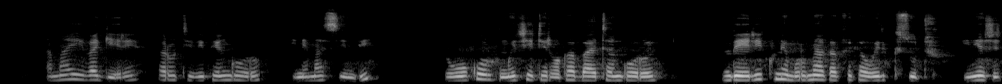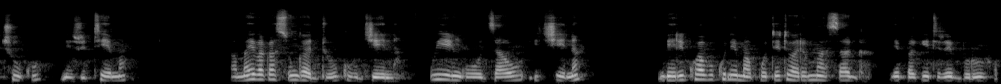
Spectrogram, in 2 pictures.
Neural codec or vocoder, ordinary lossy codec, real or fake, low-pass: none; AAC, 96 kbps; real; 14.4 kHz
